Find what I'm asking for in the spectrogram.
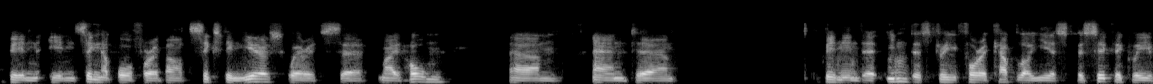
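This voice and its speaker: A man from Sweden introducing himself as a guest in an online AMA, pausing often with fillers. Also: on the low side, no room sound, dull audio. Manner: hesitant, many fillers. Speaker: guest, managing director.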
